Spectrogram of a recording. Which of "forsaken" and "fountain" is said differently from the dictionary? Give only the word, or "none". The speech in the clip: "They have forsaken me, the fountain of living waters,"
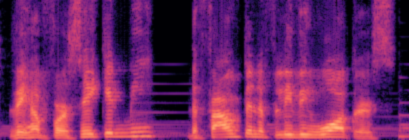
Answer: none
